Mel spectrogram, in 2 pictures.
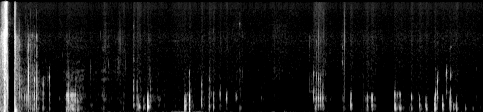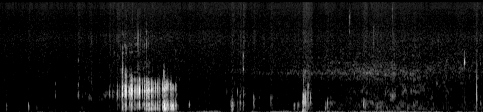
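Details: A person's own stomach growling, which they say is sometimes much louder: bubbling gurgles, squelches and a longer low rumble in irregular bursts with quiet gaps. Ordinary stomach growling (borborygmi).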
